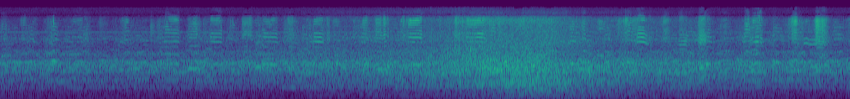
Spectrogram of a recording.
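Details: Canada geese, hundreds lifting off together, produce clear ringing honks over a dense chorus; the mass of calls swells to a peak around mid-clip, then eases slightly.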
